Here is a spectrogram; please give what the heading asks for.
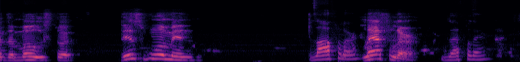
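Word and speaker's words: Loeffler: that they are the most or this woman loffler leffler lefler that's the way they pronounce it i mean it's supposed to be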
